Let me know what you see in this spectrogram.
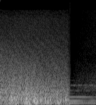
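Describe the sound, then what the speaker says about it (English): A thunderstorm approaching at sea rumbles as a loud, low roar mixed with wind and surf, then cuts off abruptly into a faint hum. "The approaching storm made further exploration extremely dangerous."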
